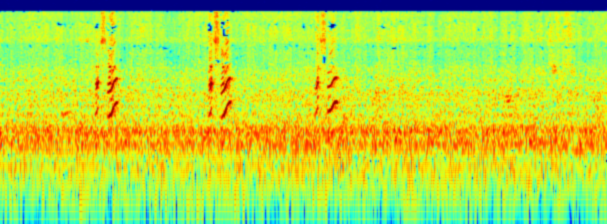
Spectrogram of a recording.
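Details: A talking rainbow lorikeet repeats the word "Kiki", a short, rising, two-part word, three times about a second and a half apart, over a steady background hiss.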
